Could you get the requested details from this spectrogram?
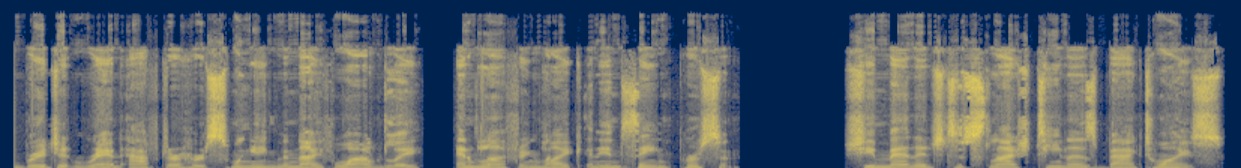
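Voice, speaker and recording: A man reading a crude comic horror story aloud in a flat, deadpan storytelling manner. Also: medium pitch, no echo, clean studio sound. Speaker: narrator.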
